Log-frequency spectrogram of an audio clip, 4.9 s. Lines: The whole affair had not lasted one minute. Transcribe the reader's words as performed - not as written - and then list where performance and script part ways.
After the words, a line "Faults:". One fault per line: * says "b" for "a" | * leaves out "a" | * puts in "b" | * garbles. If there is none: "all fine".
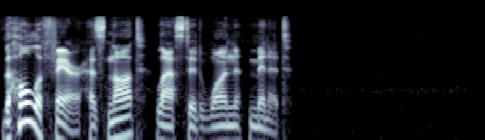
The whole affair has not lasted one minute.
Faults:
* says "has" for "had"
